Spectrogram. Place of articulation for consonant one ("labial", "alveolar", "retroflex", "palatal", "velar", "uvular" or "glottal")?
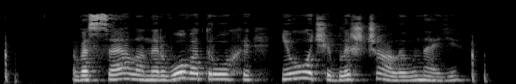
labial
